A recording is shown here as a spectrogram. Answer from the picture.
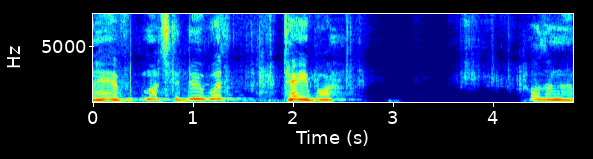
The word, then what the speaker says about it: Tabor: And I'm actually going to get three of them in today, but the main one is going to be Mount Tabor is how it's pronounced.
